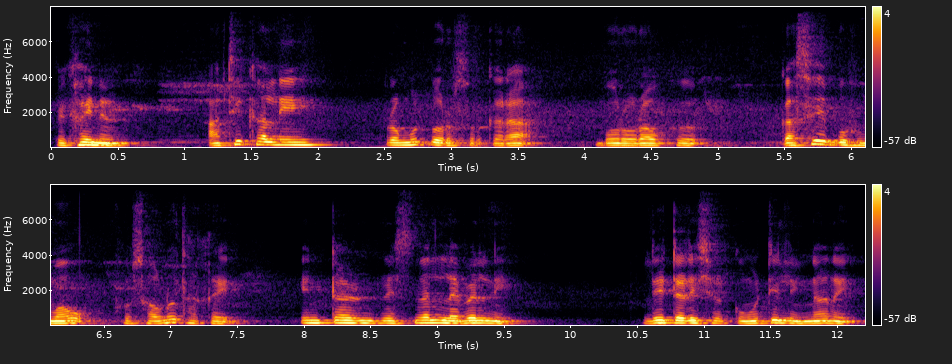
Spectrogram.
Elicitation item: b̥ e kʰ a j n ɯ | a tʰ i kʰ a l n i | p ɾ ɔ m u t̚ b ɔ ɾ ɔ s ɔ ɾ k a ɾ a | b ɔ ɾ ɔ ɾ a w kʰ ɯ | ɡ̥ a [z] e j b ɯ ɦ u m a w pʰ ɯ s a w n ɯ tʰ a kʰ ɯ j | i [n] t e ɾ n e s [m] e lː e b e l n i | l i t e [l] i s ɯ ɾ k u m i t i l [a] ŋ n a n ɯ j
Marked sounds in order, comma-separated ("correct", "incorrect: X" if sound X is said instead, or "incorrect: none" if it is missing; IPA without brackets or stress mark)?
incorrect: s, correct, incorrect: n, incorrect: ɾ, incorrect: i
